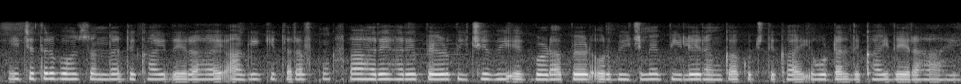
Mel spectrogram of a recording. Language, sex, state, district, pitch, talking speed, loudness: Hindi, female, Bihar, Bhagalpur, 235 Hz, 205 wpm, -15 LUFS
